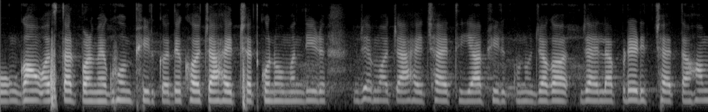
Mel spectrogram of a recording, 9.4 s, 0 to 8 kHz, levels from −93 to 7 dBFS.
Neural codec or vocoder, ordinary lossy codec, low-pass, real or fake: none; none; 7.2 kHz; real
